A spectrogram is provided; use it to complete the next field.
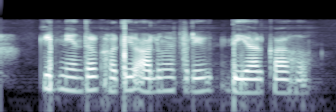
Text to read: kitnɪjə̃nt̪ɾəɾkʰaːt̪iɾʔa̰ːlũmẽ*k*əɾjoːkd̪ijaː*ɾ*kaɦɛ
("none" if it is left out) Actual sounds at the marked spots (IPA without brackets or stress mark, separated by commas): p, ɾ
